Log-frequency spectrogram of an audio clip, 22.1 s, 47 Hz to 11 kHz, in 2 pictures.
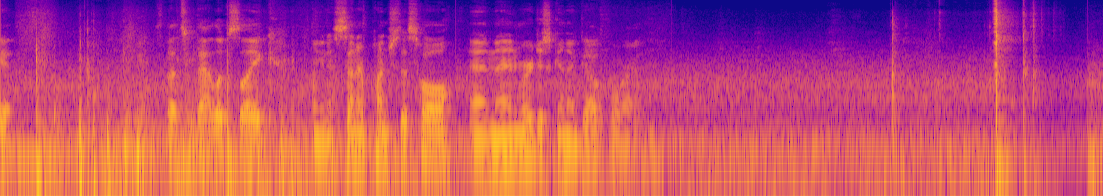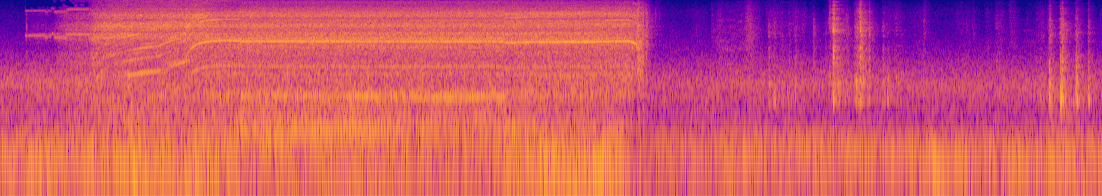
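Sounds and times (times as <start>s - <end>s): drill whining: 11.3s - 17.6s.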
